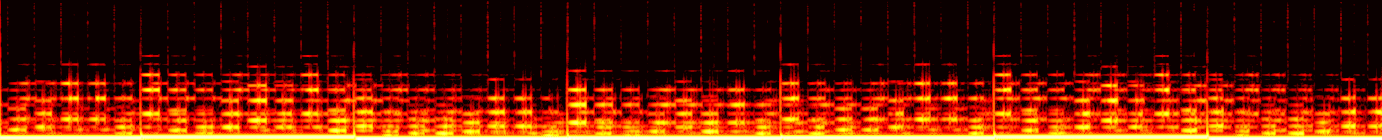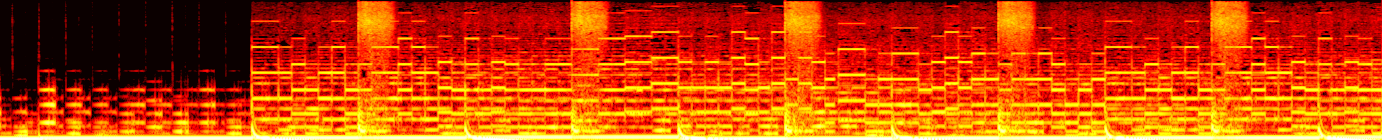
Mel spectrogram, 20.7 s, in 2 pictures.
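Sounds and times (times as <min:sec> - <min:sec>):
techno anime dub music: 0:00.0 - 0:20.7.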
